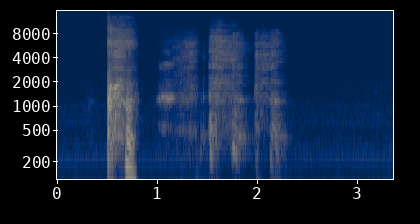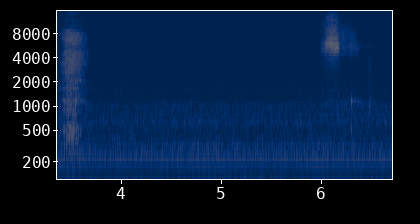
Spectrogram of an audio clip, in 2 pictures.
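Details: A sharp cough, then a short run of softer coughs or throat clearing and quiet breaths in a small room, from an adult narrating a solo tabletop game; cough.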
